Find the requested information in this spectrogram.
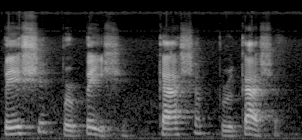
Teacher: Perda da distinção entre vogal e o ditongo antes do palatal.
